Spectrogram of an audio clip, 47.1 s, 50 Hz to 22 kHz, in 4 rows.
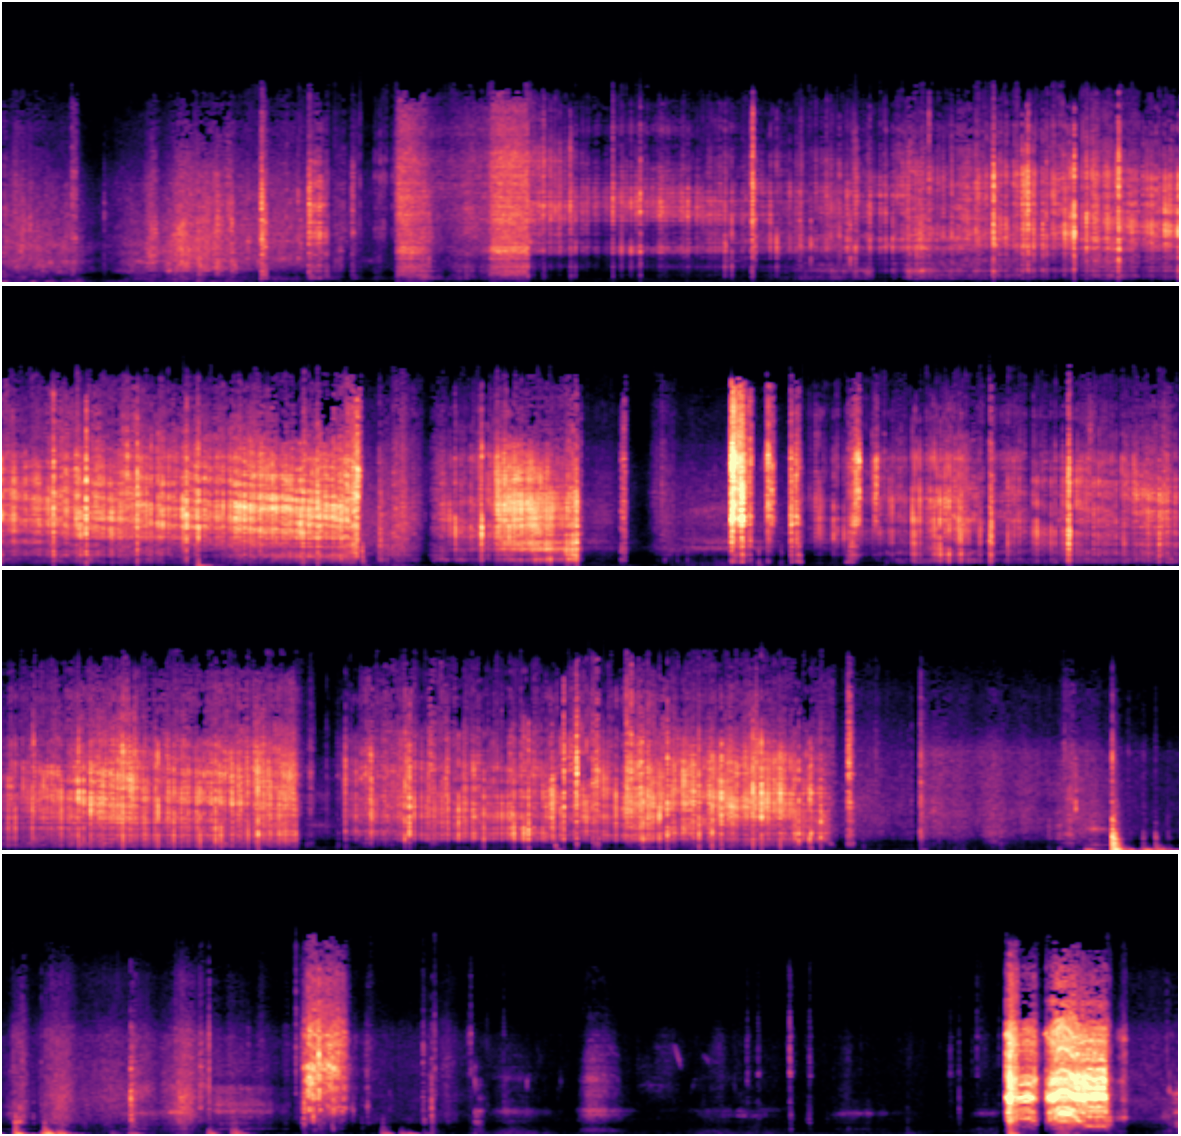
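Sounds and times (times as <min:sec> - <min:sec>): knocks and thumps: 0:34.4 - 0:36.8, 0:39.1 - 0:39.6.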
